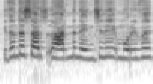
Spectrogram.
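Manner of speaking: ordinary delivery, nothing marked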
